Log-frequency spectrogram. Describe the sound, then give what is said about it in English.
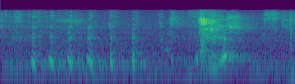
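A single sharp sneeze bursts out near the end, preceded by a string of short, rhythmic laughing breaths. It sounds moderately loud, with no talking. “Bless you.”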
